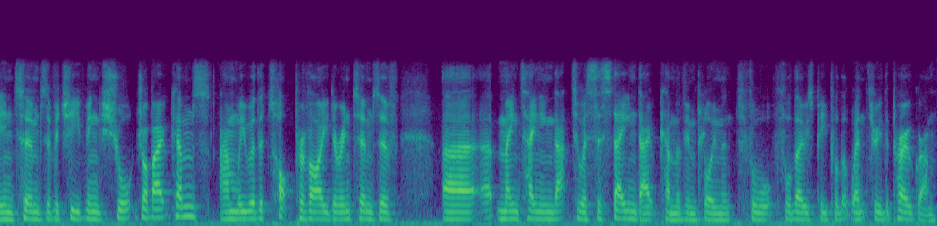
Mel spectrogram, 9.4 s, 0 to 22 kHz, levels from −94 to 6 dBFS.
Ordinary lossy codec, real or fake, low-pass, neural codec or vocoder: Opus, 32 kbps; real; 7.2 kHz; none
